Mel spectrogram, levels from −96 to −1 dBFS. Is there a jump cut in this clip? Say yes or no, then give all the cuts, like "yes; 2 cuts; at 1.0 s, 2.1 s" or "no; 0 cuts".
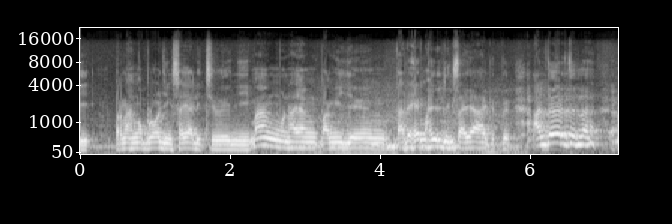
yes; 1 cut; at 5.9 s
